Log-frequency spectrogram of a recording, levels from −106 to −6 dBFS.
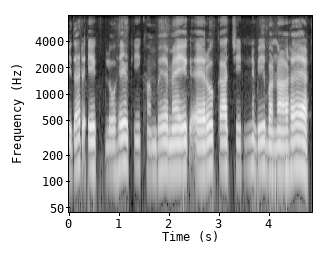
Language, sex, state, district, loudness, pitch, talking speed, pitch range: Hindi, male, Jharkhand, Deoghar, -19 LUFS, 140 Hz, 160 wpm, 130-145 Hz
